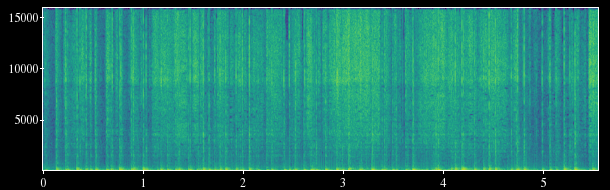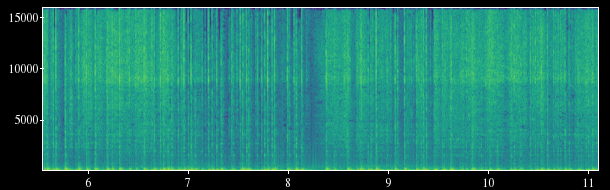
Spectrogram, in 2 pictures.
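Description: Fingers tap rapidly on a wooden nightstand, producing a continuous stream of deep, dull knocks. The sound is low and boomy with a steady hum around 105 Hz and almost nothing bright. Each tap dies away almost instantly.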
